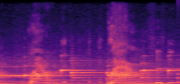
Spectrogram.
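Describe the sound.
A tinkling ice cream truck jingle plays steadily, its bright melody sustained while a voice talks over it in short bursts.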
